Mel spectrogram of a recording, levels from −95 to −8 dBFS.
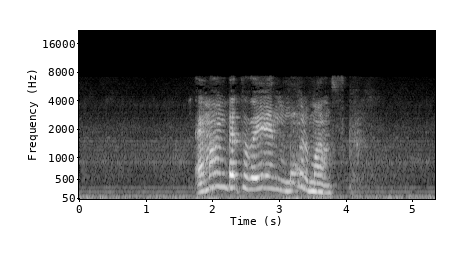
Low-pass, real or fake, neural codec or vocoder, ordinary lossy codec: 7.2 kHz; fake; codec, 24 kHz, 0.9 kbps, WavTokenizer, medium speech release version 1; none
